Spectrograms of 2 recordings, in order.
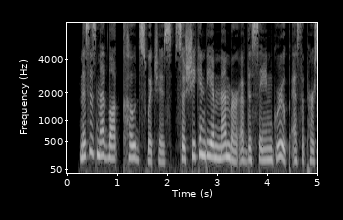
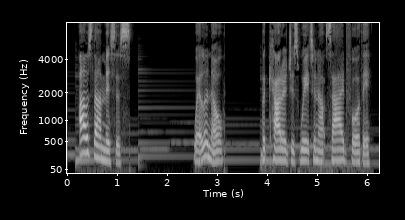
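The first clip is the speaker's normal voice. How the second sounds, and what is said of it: Broad Yorkshire accent. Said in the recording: “pronouncing his words in a queer, broad fashion, which Mary found out afterward was Yorkshire ... speaking with a Yorkshire accent herself”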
